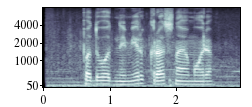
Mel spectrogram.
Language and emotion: Russian, neutral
